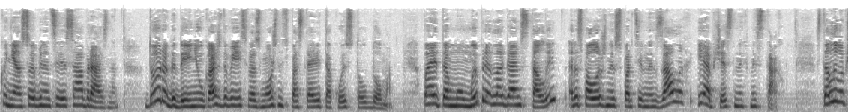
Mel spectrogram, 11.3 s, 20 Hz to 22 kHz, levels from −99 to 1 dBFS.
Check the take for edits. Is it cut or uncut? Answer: uncut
